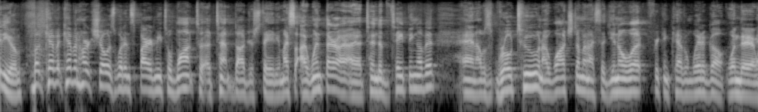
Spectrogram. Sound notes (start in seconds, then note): none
